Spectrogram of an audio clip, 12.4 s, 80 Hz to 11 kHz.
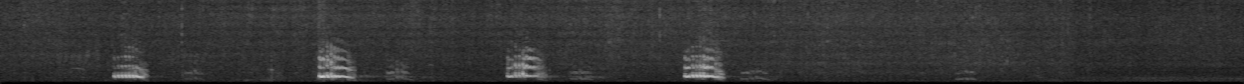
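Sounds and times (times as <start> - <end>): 
Grus grus cranes calling on ground: 0.8 - 2.1, 2.7 - 4.2, 5.1 - 6.1, 6.8 - 7.8
Grus grus crane flight calls: 1.1 - 2.0, 3.2 - 4.2, 5.1 - 6.1, 6.9 - 7.7.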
